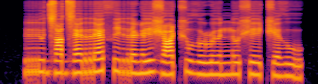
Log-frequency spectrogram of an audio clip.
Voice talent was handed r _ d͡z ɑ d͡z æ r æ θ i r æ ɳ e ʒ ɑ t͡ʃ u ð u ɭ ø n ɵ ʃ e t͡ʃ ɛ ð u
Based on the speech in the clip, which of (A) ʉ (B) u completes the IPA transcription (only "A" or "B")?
A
